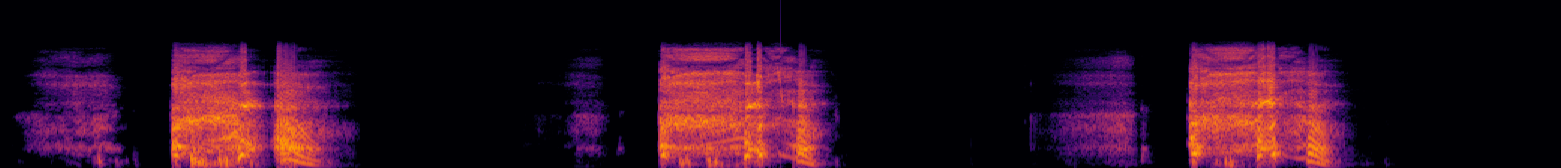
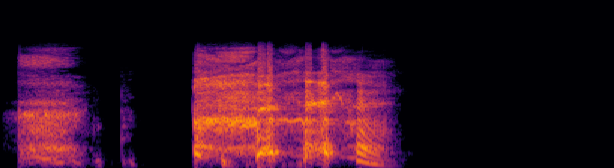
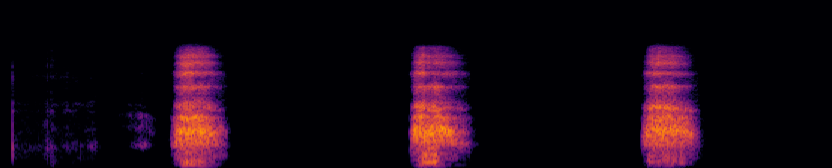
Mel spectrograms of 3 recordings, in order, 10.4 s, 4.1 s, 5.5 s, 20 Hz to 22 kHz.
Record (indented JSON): {
  "three_cough_length": "10.4 s",
  "three_cough_amplitude": 32767,
  "three_cough_signal_mean_std_ratio": 0.43,
  "cough_length": "4.1 s",
  "cough_amplitude": 29806,
  "cough_signal_mean_std_ratio": 0.49,
  "exhalation_length": "5.5 s",
  "exhalation_amplitude": 27585,
  "exhalation_signal_mean_std_ratio": 0.33,
  "survey_phase": "alpha (2021-03-01 to 2021-08-12)",
  "age": "45-64",
  "gender": "Male",
  "wearing_mask": "No",
  "symptom_none": true,
  "smoker_status": "Ex-smoker",
  "respiratory_condition_asthma": false,
  "respiratory_condition_other": false,
  "recruitment_source": "REACT",
  "submission_delay": "1 day",
  "covid_test_result": "Negative",
  "covid_test_method": "RT-qPCR"
}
